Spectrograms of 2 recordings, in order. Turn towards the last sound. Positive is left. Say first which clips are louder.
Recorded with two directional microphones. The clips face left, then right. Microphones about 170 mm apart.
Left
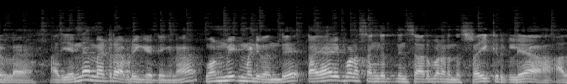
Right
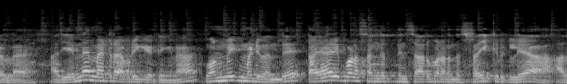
# left 3 dB
turn(degrees=25)  # may be behind; listen again after turning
